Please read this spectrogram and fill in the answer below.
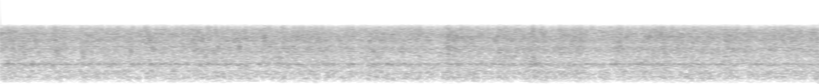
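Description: Helicopter engine and rotor noise heard from inside the cabin in steady cruising flight, an even noise with one constant tone running through it.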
